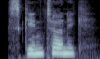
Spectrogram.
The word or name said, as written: skintonic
